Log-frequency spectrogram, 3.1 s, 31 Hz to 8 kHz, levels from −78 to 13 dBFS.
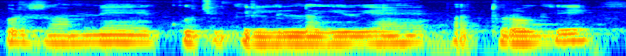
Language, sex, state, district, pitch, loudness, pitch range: Hindi, male, Uttar Pradesh, Shamli, 120 Hz, -14 LUFS, 110-125 Hz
